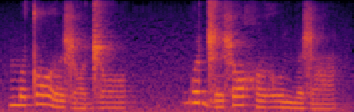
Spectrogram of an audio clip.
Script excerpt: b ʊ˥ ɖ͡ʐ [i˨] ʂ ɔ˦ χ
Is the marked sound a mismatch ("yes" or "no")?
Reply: yes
